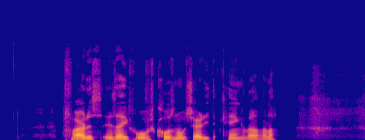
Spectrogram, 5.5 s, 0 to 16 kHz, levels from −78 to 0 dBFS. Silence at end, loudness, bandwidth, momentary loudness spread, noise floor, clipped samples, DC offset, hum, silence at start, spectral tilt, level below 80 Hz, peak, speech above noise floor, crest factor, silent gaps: 0.65 s; -23 LUFS; 11 kHz; 17 LU; -62 dBFS; under 0.1%; under 0.1%; none; 0.95 s; -6 dB/octave; -64 dBFS; -2 dBFS; 40 dB; 22 dB; none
